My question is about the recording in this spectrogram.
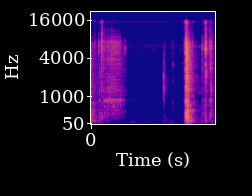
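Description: Small hand stapler pressed down through sheets of paper: a sharp clack at the start and another near the end, with paper sliding briefly after the first.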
